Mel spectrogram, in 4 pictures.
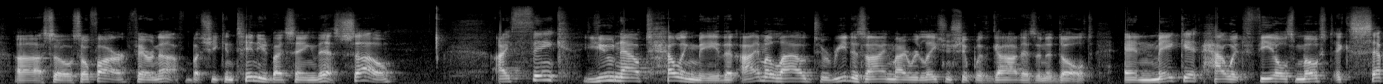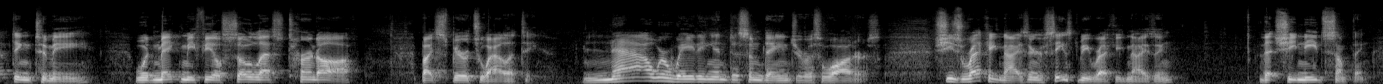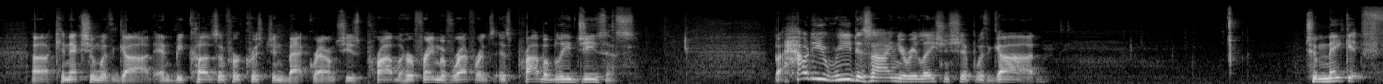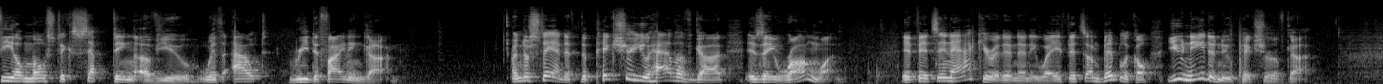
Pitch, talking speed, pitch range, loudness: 120 Hz, 145 wpm, 105-150 Hz, -19 LUFS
